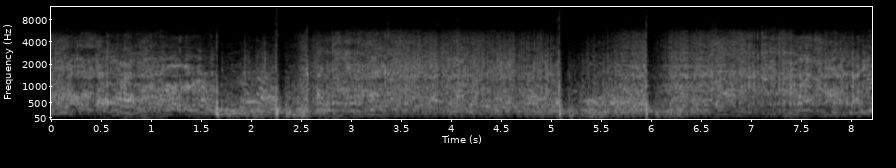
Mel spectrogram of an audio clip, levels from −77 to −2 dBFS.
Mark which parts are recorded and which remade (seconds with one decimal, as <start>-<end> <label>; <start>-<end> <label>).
0.0-1.9 remade; 1.9-2.7 recorded; 2.7-3.4 remade; 3.4-6.6 recorded; 6.6-8.2 remade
